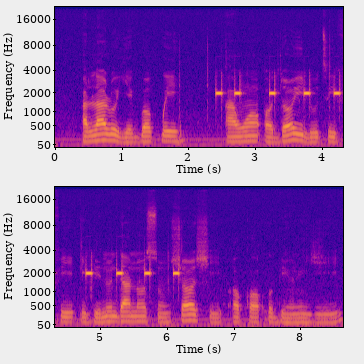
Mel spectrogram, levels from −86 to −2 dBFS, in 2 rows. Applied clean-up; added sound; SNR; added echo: none; Telephone; -2 dB; none.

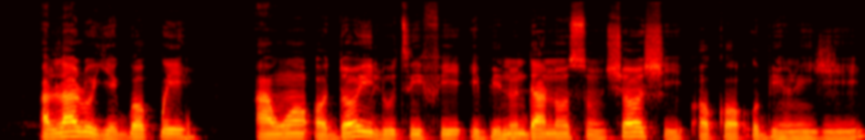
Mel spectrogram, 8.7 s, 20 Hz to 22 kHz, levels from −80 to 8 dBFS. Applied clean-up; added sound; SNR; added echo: none; none; none; none.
